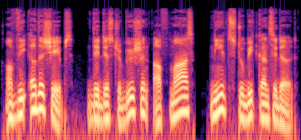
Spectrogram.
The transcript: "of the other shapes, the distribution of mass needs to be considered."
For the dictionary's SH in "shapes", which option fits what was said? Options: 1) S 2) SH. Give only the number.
2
